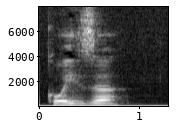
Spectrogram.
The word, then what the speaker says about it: coisa: S between a single S between two vowels is pronounced like a Z. Okay? Examples: coisa, mesa.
